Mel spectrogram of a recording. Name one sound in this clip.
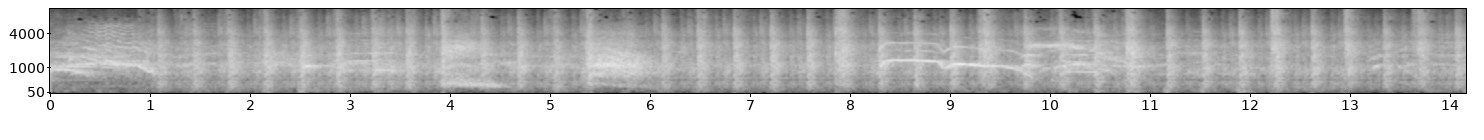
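Hands clap and slap in a fast, steady rhythm.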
